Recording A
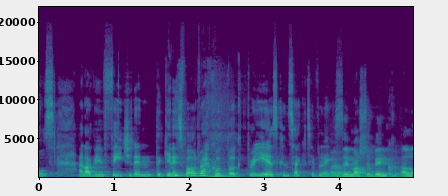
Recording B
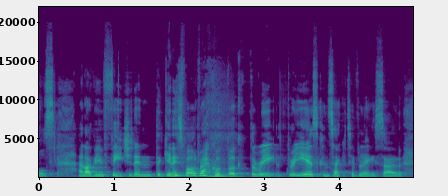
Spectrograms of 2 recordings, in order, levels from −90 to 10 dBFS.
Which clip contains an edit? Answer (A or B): A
